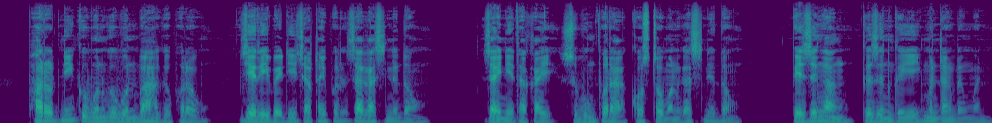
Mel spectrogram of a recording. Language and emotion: Bodo, sad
